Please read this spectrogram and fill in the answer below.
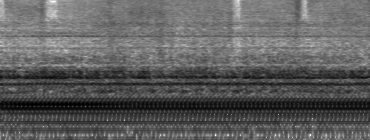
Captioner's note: constant compressor humming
